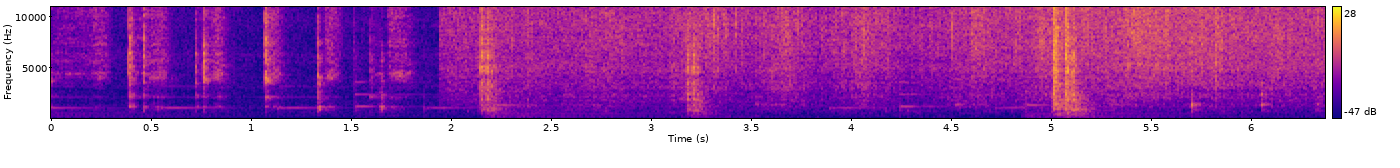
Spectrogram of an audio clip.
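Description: Beaten egg frying in hot oil in a frying pan, sizzling steadily from about two seconds in as it is scrambled, with a few louder scrapes of the utensil against the pan. Light clicks and taps of the utensils come before the sizzle.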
